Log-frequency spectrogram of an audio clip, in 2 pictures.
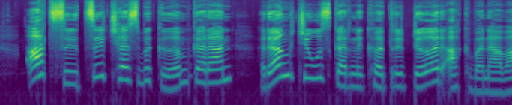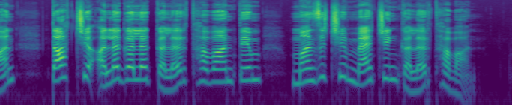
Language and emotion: Kashmiri, neutral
